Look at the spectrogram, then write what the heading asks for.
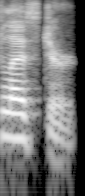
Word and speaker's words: Leicester: Okay, you have to pronounce this word. Leicester. Lester. Lester? That's blue-faced Lester.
